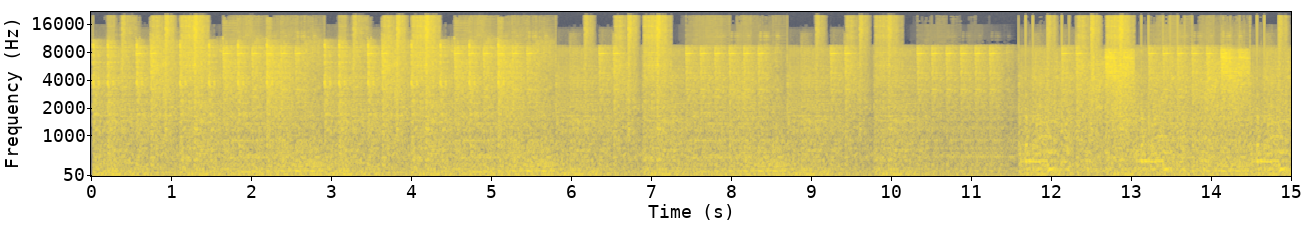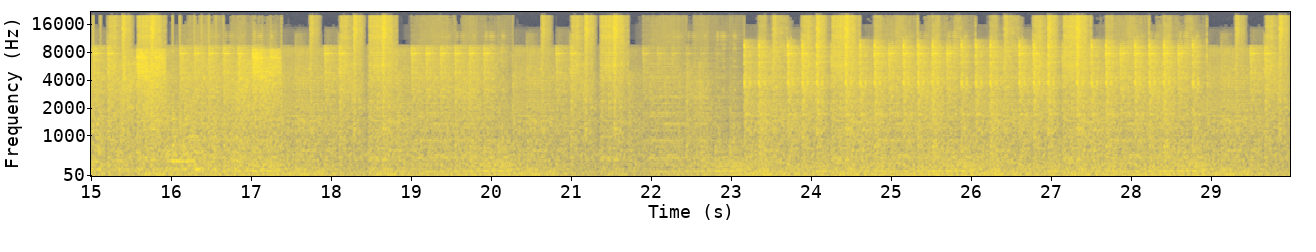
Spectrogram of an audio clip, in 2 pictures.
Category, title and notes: Music > Multiple instruments
Short Track #3958 (Industraumatic)
Ambient, Cyberpunk, Games, Horror, Industrial, Noise, Sci-fi, Soundtrack, Underground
